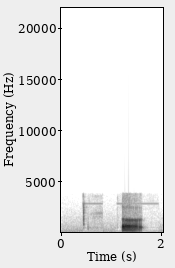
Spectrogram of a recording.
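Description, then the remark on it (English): A phone line connects a caller from area code 727 to a radio call-in program: a sharp click, a brief pause, then a short, buzzy, band-limited tone lasting under half a second, with no talking. “Shall we turn to the phone calls?”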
